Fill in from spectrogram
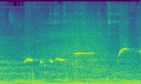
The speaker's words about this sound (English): Would you please not whistle that song?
